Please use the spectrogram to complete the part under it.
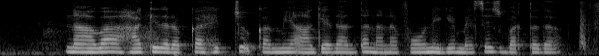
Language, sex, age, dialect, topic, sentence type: Kannada, female, 18-24, Northeastern, banking, question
